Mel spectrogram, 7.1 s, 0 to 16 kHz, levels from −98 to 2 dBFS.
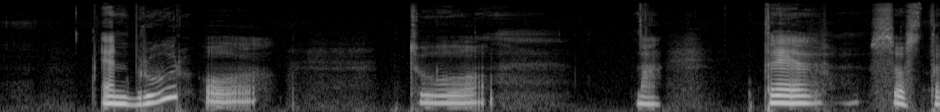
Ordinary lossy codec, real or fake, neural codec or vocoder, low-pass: none; real; none; 14.4 kHz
